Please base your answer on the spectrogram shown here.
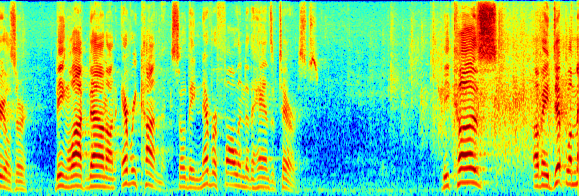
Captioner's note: applause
